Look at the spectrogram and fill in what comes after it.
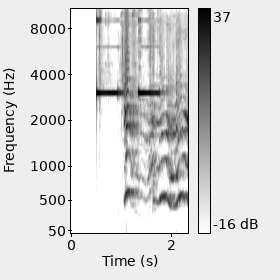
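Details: A Siberian Husky and a German Shepherd howl in wavering, rising and falling tones, set off by the steady high beep of a smoke alarm triggered by cooking.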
